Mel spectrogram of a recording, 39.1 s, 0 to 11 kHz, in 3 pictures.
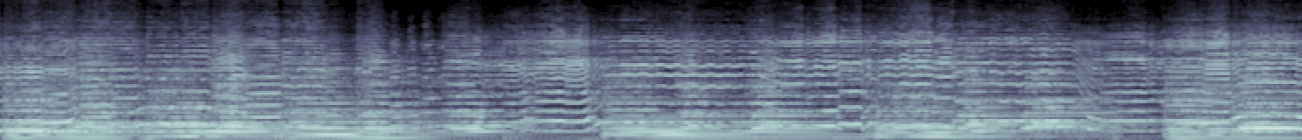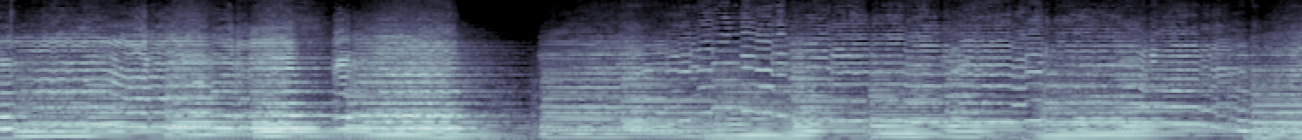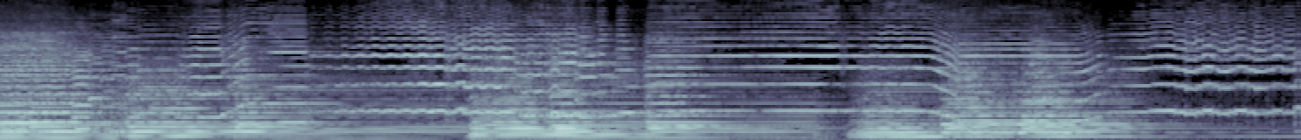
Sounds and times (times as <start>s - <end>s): Violin, fiddle: 0.0s - 39.0s.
